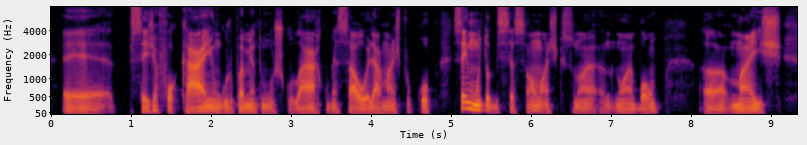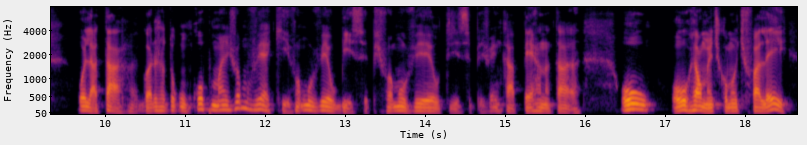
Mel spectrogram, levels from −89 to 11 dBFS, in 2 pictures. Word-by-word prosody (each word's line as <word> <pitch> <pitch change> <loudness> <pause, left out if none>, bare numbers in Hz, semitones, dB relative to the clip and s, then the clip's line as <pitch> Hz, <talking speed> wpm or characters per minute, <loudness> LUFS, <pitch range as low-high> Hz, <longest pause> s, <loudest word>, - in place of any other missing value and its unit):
Eh, 85 -5 -1 0.2
seja 95 -1 -1
focar 100 -1 +4
em 85 - +2
um 80 0 -1
grupamento 85 +1 -2
muscular, 80 -2 -1
começar 80 +1 -3
a - - +6
olhar 85 -1 +2
mais 80 +1 -3
pro - - -14
corpo, 95 -1 -4 0.2
sem 175 -1 +4
muita 135 -4 +6
obsessão, 95 +1 -2
acho - - -6
que - - -24
isso - - -11
não 85 -2 -3
é 75 - -6 0.2
não 80 -3 -3
é 80 - -3
bom. 75 +8 -2 0.6
Hã, 75 0 -1
mas 85 0 +2 0.5
olhar: - - +2
"Tá, - - 0
agora 95 +2 -3
eu - - -3
já 110 - -2
estou 95 - -4
com 110 -2 -2
o 90 - -10
corpo, 145 -3 0
mas 125 0 0
vamos 175 -5 -4
ver 135 0 0
aqui. 110 - -8
Vamos 125 -5 -2
ver 120 -1 +2
o 95 - -2
bíceps, 80 - -9
vamos 105 -1 -1
ver 100 -2 +1
o 85 - -5
tríceps. 75 -4 -12
Vem - - -10
cá, - - -3
perna 95 -2 -3
tá" 80 -5 -3 0.5
ou 135 +1 +8 0.3
ou 130 - +7
realmente, 110 -6 +4
como 100 +1 0
eu - - -1
te - - -9
falei, - - +3
95 Hz, 185 wpm, -24 LUFS, 85-110 Hz, 0.6 s, ou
